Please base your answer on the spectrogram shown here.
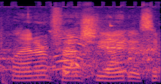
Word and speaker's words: plantar fasciitis: Yep, plantar fasciitis.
